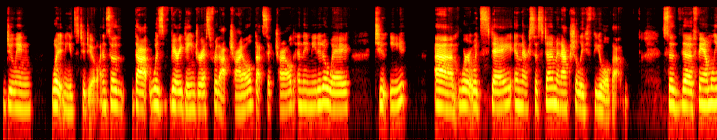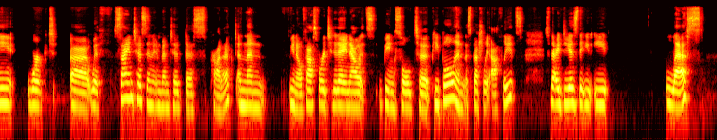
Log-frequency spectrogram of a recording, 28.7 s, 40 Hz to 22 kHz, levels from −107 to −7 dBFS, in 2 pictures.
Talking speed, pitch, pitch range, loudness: 155 wpm, 185 Hz, 175-205 Hz, -29 LUFS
